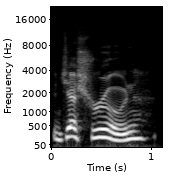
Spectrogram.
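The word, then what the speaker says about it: Jeshurun: Um, jesun is typically how it's pronounced and it's it's supposed to be a a term of adearment.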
